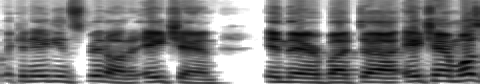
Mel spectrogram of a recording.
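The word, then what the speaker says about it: Achane: The old Canadian the A-Chan. They want you to make sure you're not saying A-Chain anymore.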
